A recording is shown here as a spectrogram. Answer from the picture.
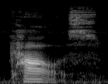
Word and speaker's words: Chaos: best of my knowledge, are all pronounced with a hard K sound, just like the letter K, with a hard K sound. Here's some examples. For instance, we have character, chaos, chameleon.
